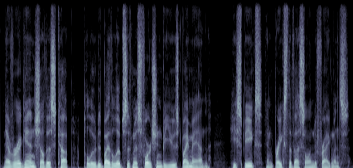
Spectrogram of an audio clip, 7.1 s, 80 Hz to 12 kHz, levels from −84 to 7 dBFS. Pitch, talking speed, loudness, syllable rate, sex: 115 Hz, 195 wpm, -16 LUFS, 5.4 syllables/s, male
